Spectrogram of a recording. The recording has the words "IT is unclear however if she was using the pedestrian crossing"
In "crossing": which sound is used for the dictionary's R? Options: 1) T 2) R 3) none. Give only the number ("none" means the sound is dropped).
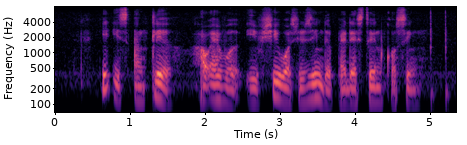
3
